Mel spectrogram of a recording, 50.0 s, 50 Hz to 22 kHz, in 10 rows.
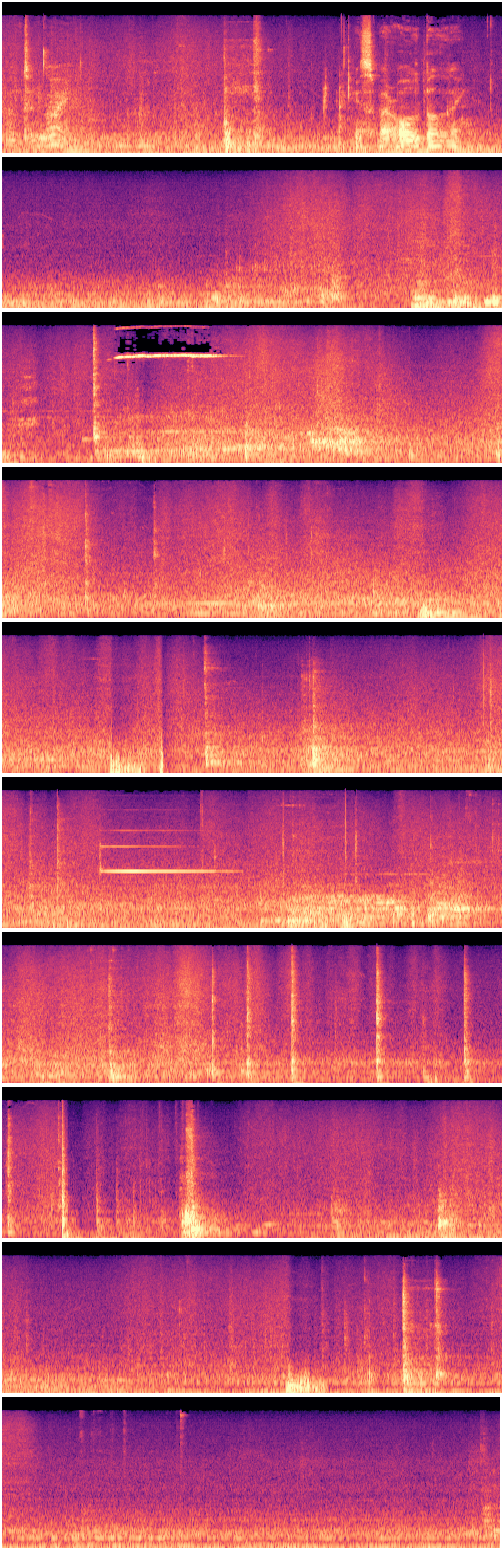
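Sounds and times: elevator car humming: 0:00.0 - 0:36.7, 0:37.5 - 0:49.9
elevator doors sliding and clunking: 0:00.0 - 0:49.9
longer lower beep: 0:26.0 - 0:27.4
short high beep: 0:26.0 - 0:27.4.

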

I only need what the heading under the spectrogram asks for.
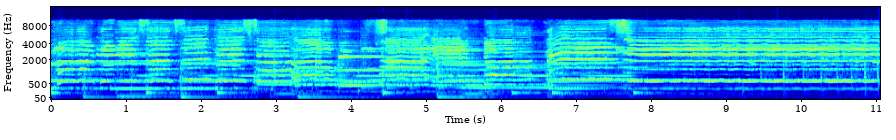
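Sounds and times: gamelan accompaniment: 0:00.0 - 0:11.0
women singing long held notes: 0:00.0 - 0:11.0.

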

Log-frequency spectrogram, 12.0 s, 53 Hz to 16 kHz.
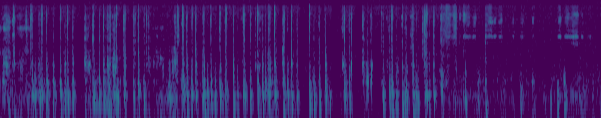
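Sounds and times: typing on computer keyboard: 0:00.0 - 0:08.8.

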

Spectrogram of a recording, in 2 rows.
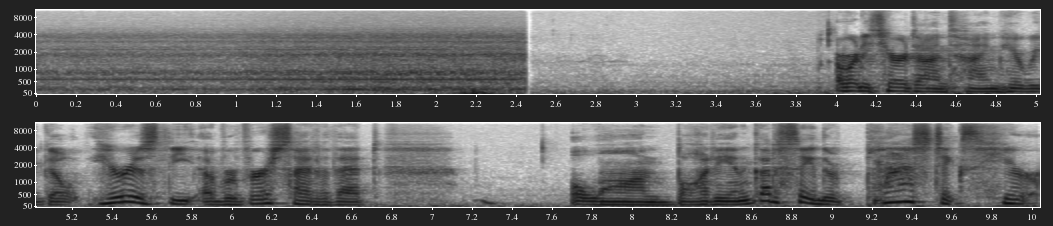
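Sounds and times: electrical appliance whirring: 0:00.0 - 0:02.5.

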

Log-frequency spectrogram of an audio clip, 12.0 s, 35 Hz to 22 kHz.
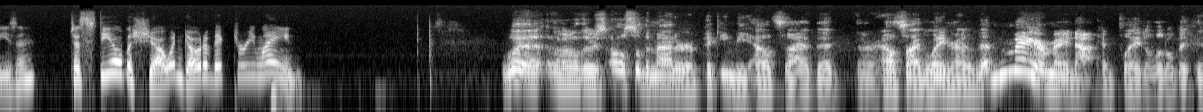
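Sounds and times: short sharp clicks: 0:04.1 - 0:04.5.

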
